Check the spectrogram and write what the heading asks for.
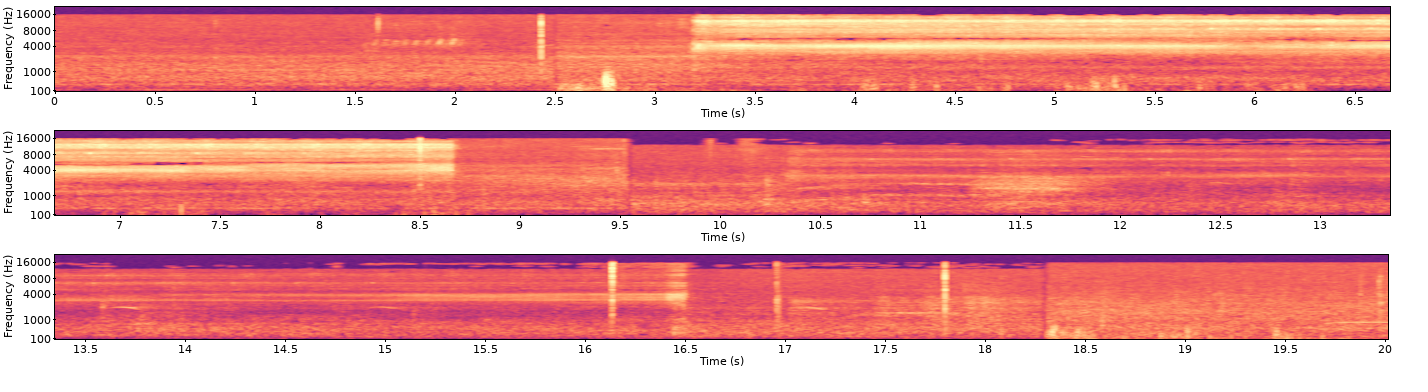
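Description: Quiet outdoor ambience in which a high, steady insect chirring runs for about five seconds in the first half, then stops abruptly. Faint hiss and a couple of small clicks make up the rest.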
